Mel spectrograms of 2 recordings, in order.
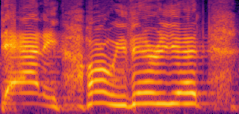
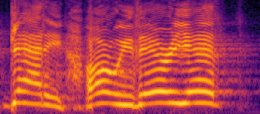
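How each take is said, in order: First: It sounds childlike and excited. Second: The same.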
